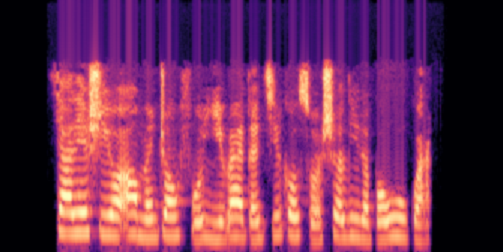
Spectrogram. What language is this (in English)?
Chinese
